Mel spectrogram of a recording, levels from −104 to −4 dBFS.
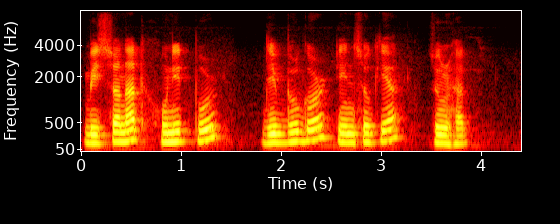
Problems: none marked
